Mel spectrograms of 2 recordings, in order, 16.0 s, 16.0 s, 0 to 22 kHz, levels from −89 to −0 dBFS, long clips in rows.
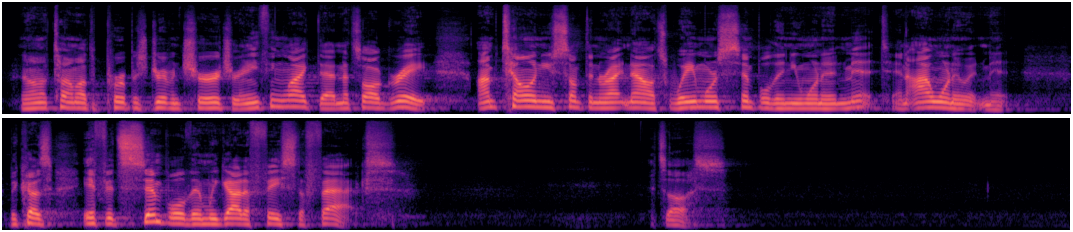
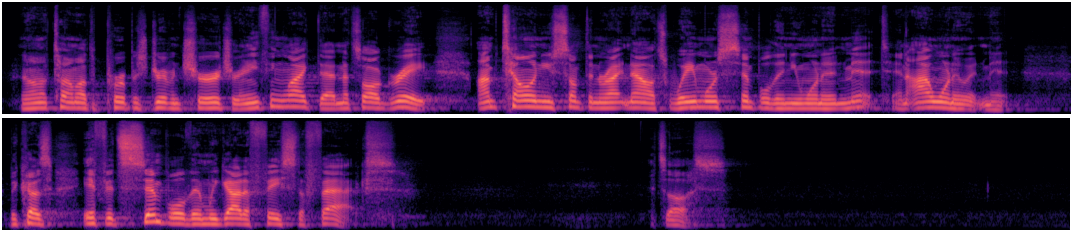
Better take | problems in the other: neither | none

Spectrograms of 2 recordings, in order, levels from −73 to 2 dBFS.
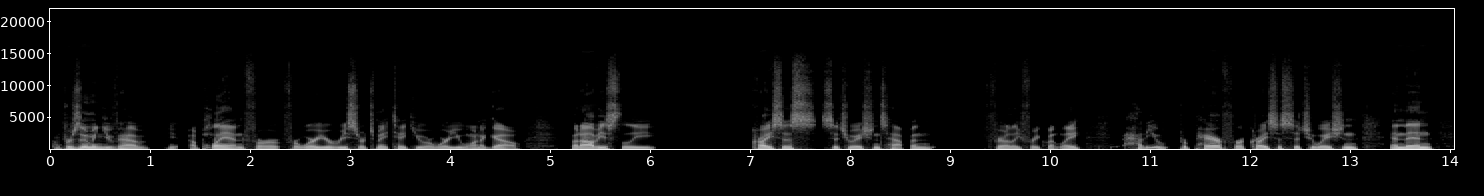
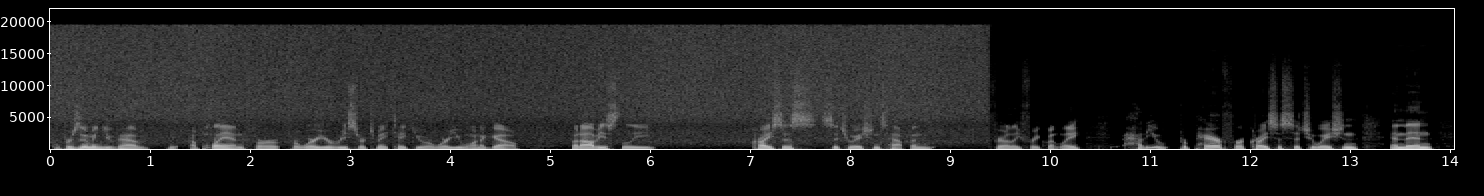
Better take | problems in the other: first | hiss; loud; until 9.5 s; 9 dB below the speech

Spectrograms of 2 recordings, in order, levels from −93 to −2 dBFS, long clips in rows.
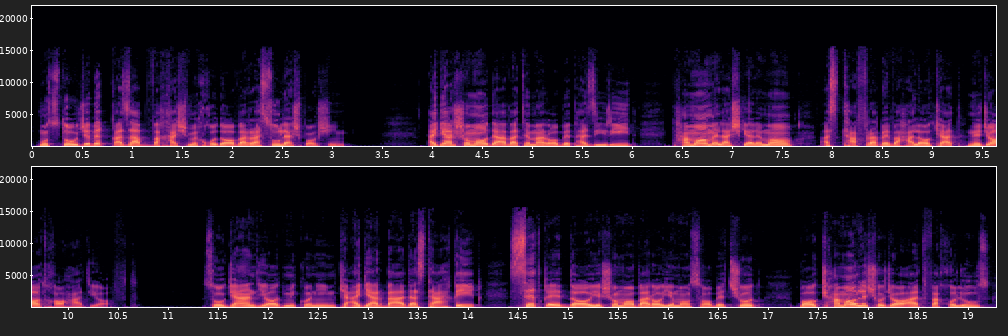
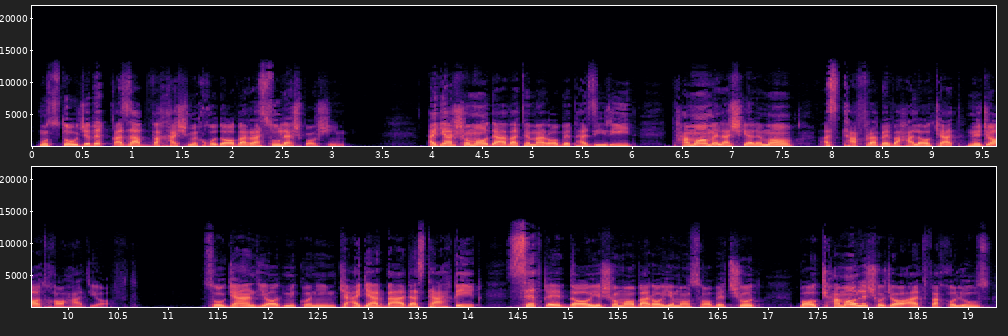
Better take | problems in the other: first | garbled, watery; slightly; nothing above 11.5 kHz

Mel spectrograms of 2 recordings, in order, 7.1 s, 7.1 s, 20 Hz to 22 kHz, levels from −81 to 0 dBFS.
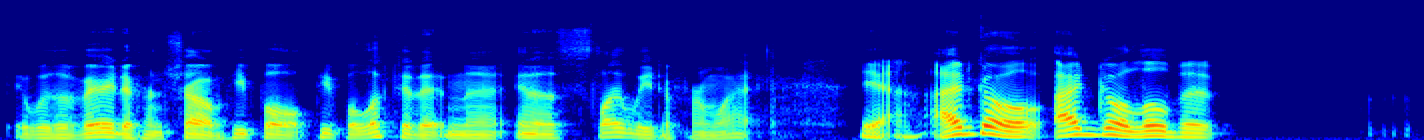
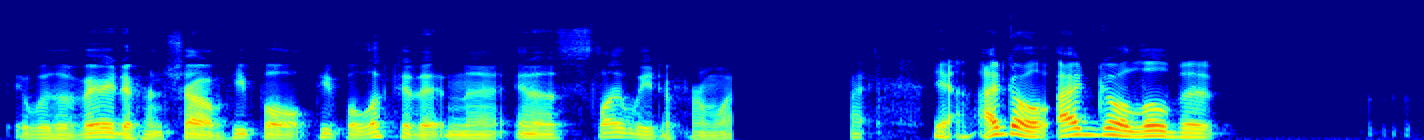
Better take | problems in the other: first | audio freezing; at 3.5 s for 0.5 s

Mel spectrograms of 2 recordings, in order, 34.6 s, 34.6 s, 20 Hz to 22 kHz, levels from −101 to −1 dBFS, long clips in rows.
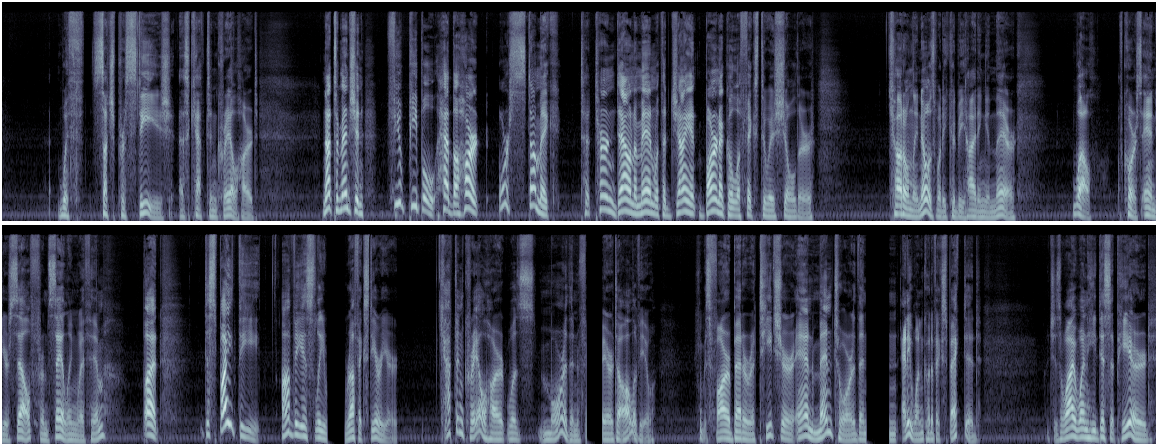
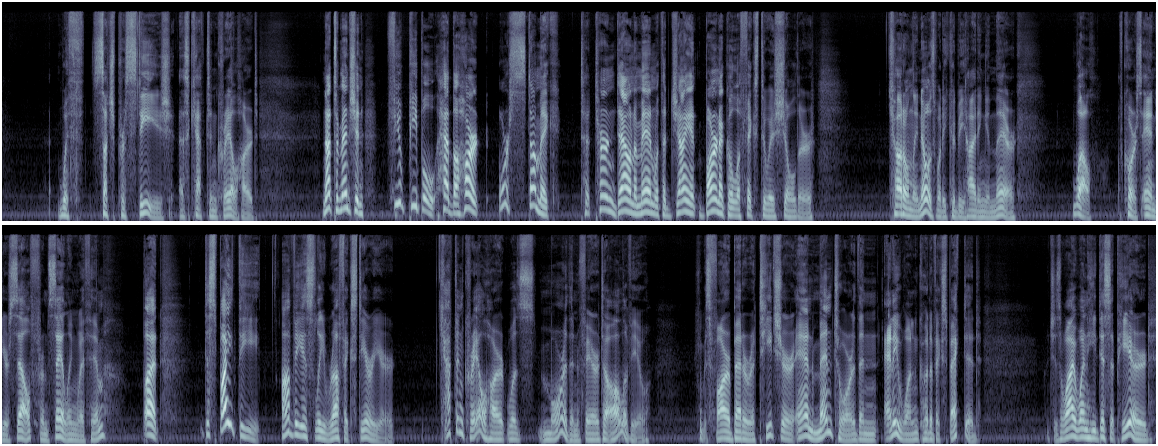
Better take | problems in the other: second | audio freezing; at 22 s, at 26 s and at 30 s

